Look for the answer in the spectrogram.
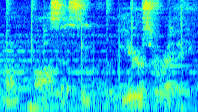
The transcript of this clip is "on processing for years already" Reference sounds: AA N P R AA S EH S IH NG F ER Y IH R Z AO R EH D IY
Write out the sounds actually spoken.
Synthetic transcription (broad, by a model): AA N P R AA S EH S IH NG F ER Y IH R Z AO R EH D IY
